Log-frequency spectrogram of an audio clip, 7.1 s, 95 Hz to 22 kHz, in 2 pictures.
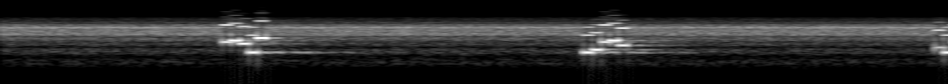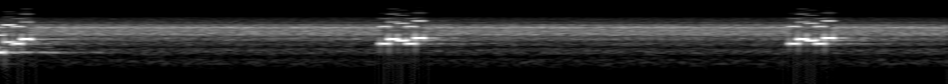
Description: Five-tone selective call (EIA), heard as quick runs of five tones, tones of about 30 ms. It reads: 67519 12674 31658 58759 58759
